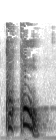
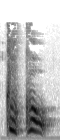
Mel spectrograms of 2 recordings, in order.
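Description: First: High, loud exclamation; piercingly high call, falling away; crying out. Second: Less sharp call, still raised; softened, almost tender. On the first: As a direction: cry the name out sharply. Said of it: "s'écria grand-mère". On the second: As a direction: call the pet name with some tenderness. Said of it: "d'une voix adoucie et presque tendre". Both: A narrator's reading.

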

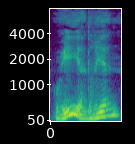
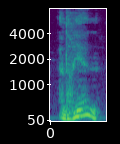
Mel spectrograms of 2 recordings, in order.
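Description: First: Firm, higher-pitched Oui, then Adrienne; assertive confirmation. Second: Softly startled question on Adrienne; questioning disbelief. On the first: Rival confirming the name to the startled youth, emphatic. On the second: Jealous youth checking whom his rival means, quietly incredulous. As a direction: ask "Adrienne" back, softer and taken aback. Startled lover asks back the name. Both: A narrator's reading.

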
